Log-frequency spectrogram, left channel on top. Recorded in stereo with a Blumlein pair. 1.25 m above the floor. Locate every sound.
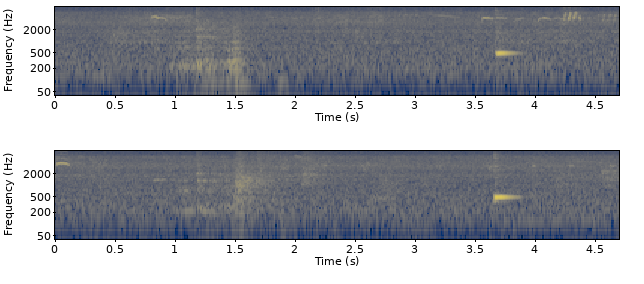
0.9 s a drawer: 35° left, 1.2 m
3.6 s a cowbell: 40° right, 0.9 m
